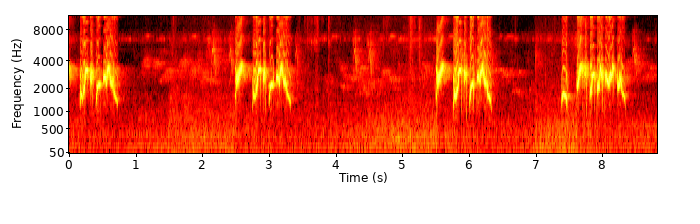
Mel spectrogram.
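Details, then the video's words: Red-whiskered bulbul singing in the twisting morning style used to prompt young birds and rivals to sing: four bursts of quick, bright whistled phrases, each under a second, spaced two to three seconds apart. "luyện chào mào hót sáng, Giọng xoắn hay dùng để ép bổi, Má trắng học giọng rất hay, chào mào hót đấu"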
